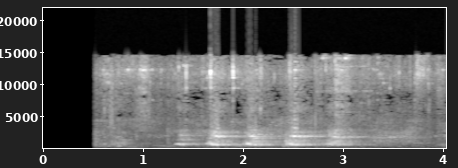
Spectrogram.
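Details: Two female Dachshund rescue dogs in Connecticut, siblings: a burst of yappy, rhythmic barks roughly every half second, mixing with whimpery tones, after a brief silence.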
